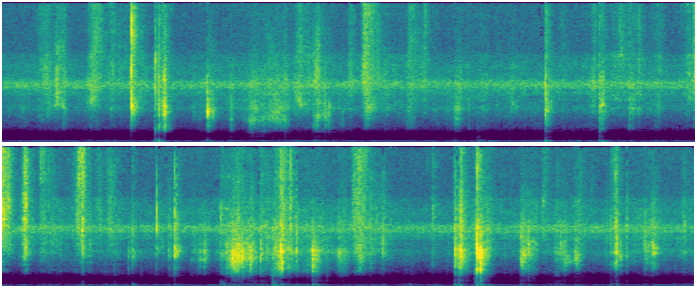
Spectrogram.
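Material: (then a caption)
Chalk. Fingertips with long nails break and crush pieces off a large white reformed gym chalk block (magnesium carbonate) sitting in chalk powder. The result is dry, bright crackling and crumbling, with many short, sharp snaps standing out from quieter gritty crunches. A faint steady hum runs underneath.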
